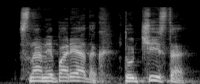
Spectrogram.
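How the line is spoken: Shouted out. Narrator (Russian): выкрикнул я

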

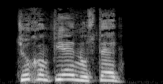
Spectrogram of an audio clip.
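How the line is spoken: Shouting, voice faltering. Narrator (Spanish): gritó a Lupin, flaqueándole la voz

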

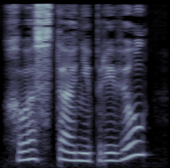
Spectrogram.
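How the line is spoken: Plain. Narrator (Russian): спросил Джордан

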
